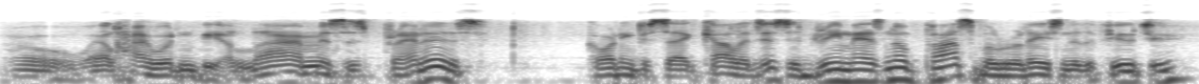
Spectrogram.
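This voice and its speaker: An actor playing a polite, reassuring young fiancé in a breezy 1940s radio style. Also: male voice, lowish voice, lively intonation, fast. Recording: dull 1940s radio recording.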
